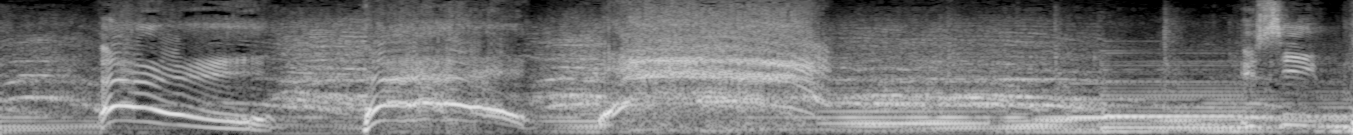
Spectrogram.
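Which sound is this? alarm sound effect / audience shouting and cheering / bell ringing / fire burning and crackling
audience shouting and cheering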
